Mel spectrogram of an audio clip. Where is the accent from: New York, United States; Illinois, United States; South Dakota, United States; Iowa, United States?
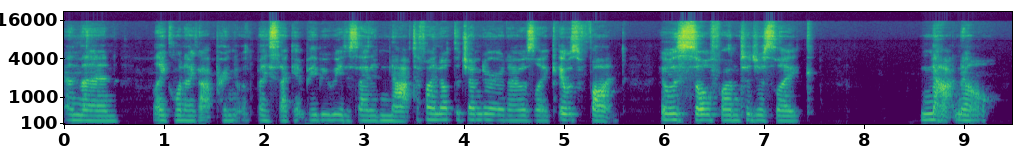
South Dakota, United States; And also, we are from South Dakota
